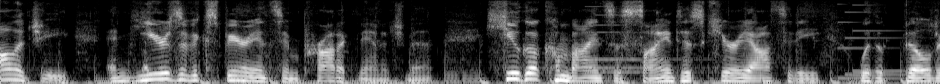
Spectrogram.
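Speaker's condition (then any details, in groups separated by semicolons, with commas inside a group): No condition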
